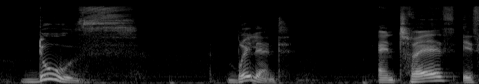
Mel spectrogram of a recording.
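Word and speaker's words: treize: And tres is spelled T R E I Z E.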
